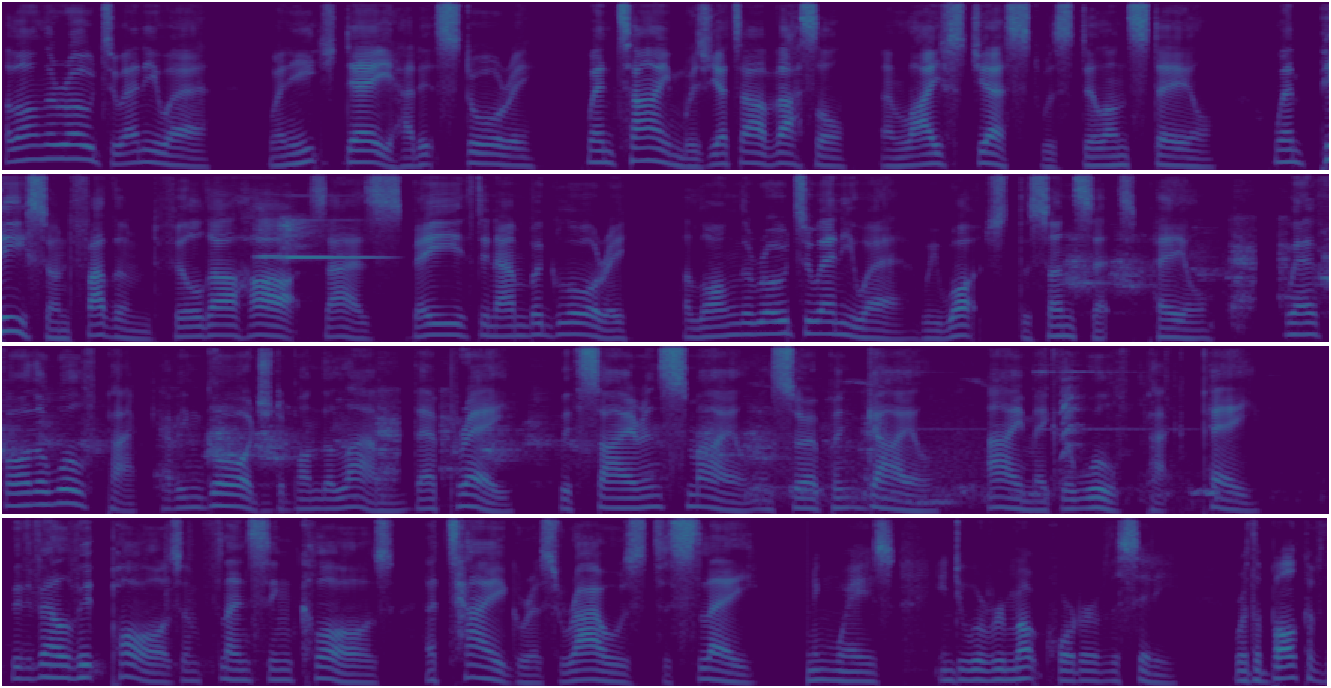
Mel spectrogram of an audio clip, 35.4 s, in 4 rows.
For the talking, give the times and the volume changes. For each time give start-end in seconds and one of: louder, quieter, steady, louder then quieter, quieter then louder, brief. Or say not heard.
0.0-35.3 steady.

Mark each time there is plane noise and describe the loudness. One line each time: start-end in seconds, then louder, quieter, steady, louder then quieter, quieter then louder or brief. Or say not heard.
not heard.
